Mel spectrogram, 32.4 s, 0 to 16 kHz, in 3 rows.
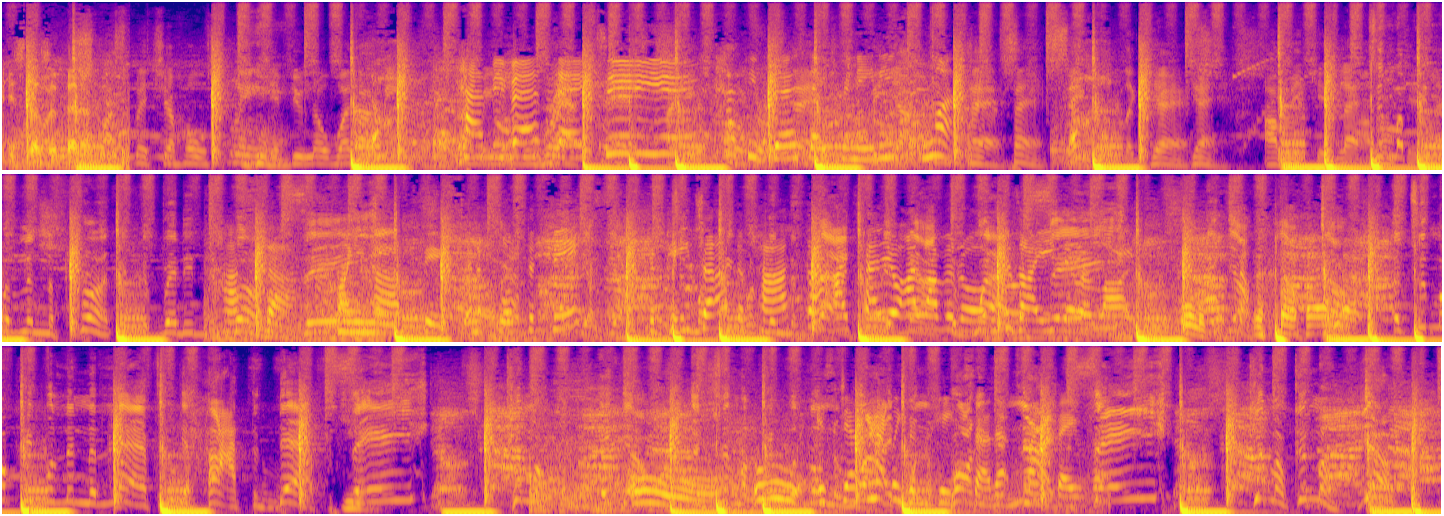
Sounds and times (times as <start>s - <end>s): Speech: 0.0s - 1.1s, 1.7s - 7.2s, 12.4s - 20.9s, 26.3s - 29.8s
Hip hop music: 0.0s - 32.3s.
